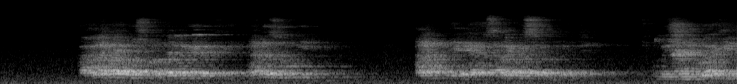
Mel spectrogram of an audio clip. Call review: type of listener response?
listening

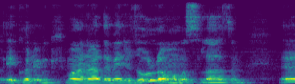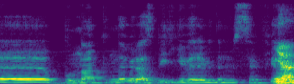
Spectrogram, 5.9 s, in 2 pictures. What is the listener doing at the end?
taking over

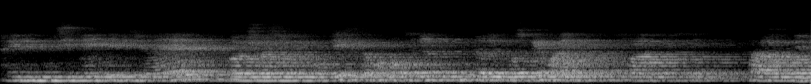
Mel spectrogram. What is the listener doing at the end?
listening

